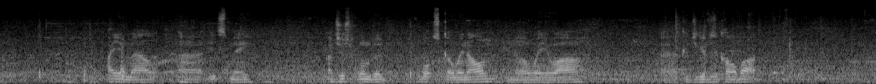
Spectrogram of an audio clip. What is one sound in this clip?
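A young man talks calmly on a phone nearby.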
